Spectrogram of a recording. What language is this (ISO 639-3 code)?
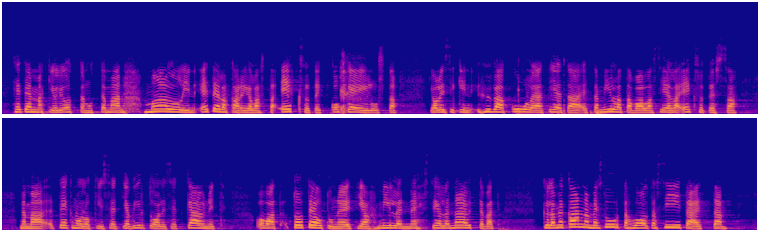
fin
